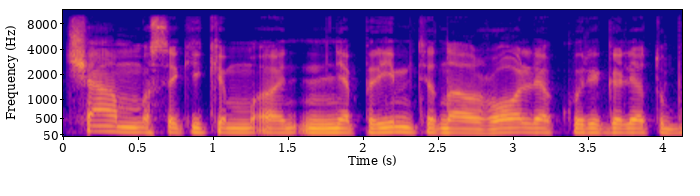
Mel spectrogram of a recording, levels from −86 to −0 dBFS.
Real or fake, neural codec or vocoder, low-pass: real; none; 9.9 kHz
